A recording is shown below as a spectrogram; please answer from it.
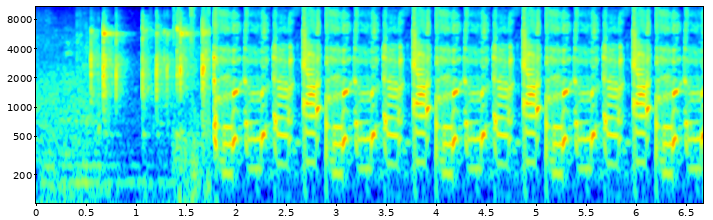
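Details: A cough, described as annoying.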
